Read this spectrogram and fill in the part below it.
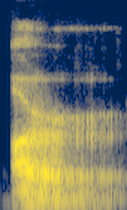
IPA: ɜ:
